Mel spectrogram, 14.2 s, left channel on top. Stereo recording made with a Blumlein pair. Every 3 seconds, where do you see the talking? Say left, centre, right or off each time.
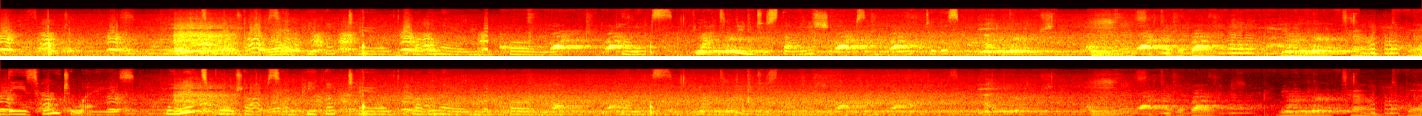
right, centre, left, left, left.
